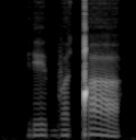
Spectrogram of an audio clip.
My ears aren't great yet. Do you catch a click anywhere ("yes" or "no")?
yes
